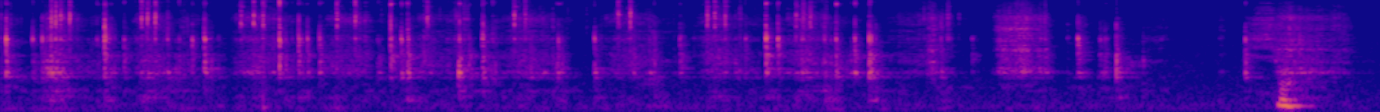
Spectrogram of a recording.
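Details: Bicycle rear wheel with knocking at rear axle while riding, after re-tightening a loosened axle nut: crisp, rapid, even clicking from spun rear freewheel fading as it slows; healthy ratchet tick, no knock.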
